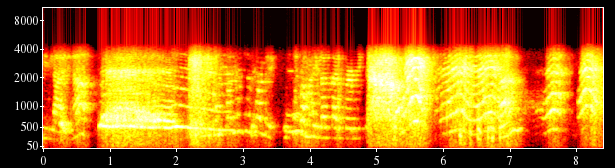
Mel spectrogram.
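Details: Young child crying, wanting to stay at a relative's house: wails and sobs in broken, rising and falling bursts with short gasping pauses.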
